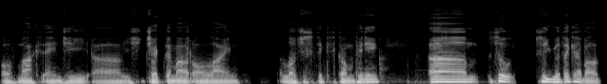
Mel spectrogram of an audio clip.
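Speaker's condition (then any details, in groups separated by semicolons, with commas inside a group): No condition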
